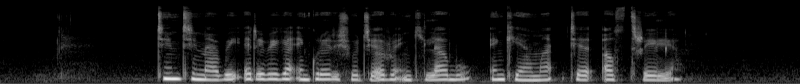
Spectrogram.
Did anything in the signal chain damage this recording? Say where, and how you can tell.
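No, no damage is audible.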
